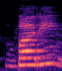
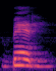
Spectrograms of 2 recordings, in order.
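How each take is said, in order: First: The first vowel sounds like 'but'. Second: The first vowel sounds like 'bed'. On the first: The speaker calls it wrong. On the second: The speaker calls it right.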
